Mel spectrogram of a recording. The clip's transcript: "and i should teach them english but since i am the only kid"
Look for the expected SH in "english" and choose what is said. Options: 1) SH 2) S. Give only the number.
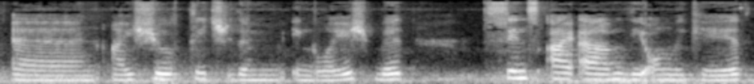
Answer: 1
